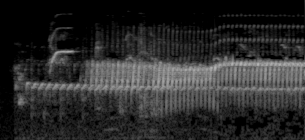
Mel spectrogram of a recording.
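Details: Canary training song for young birds: a low fast trill gives way to a dense rolling buzzy tour that rises and brightens in pitch.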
